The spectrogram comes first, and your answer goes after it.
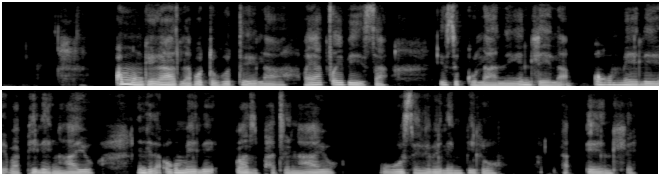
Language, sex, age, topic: North Ndebele, female, 36-49, health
